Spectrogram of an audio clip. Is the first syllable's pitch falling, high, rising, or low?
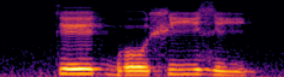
high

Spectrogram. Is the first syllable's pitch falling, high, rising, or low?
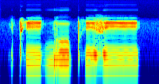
low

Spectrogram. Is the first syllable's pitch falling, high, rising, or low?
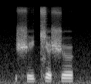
rising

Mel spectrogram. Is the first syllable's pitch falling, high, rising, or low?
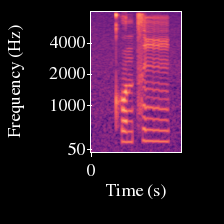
high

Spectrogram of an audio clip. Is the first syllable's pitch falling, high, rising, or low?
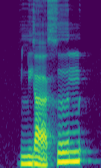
low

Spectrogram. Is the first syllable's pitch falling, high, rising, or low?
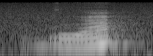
rising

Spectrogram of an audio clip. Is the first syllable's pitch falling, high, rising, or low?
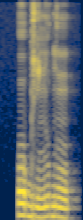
high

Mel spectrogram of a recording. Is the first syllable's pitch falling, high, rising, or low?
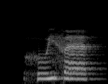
rising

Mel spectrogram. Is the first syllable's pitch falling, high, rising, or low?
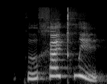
rising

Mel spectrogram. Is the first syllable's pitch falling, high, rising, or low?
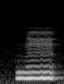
high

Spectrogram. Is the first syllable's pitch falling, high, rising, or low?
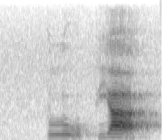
low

